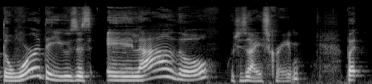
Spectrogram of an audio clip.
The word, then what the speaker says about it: helado: word they use is elado which is ice cream but elado you don't hear helado it's elado the h is silent i e i know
